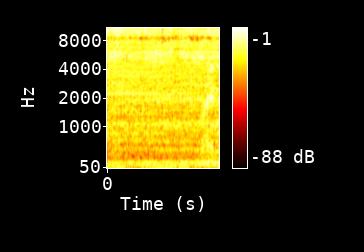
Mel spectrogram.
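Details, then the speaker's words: Mazda RX8 with bridgeported rotary on the stock ECU, after the idle fix (hole drilled to trick the computer, idle adjusted up): steady, even idle around 800 rpm with no hunting or stumbling. Idle now healthy. "that's what i did to this now idols around 800 rpms maybe a little lower maybe a little higher but uh yeah listen to it i like the way it sounds"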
